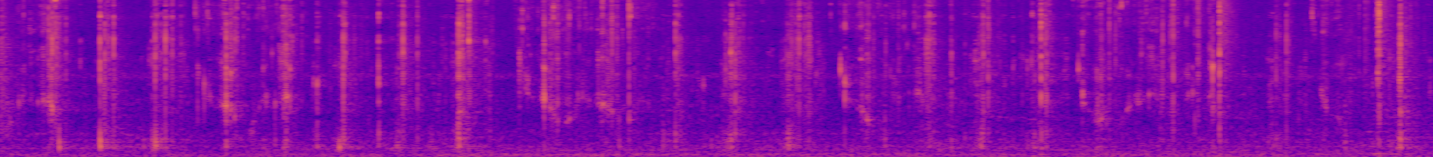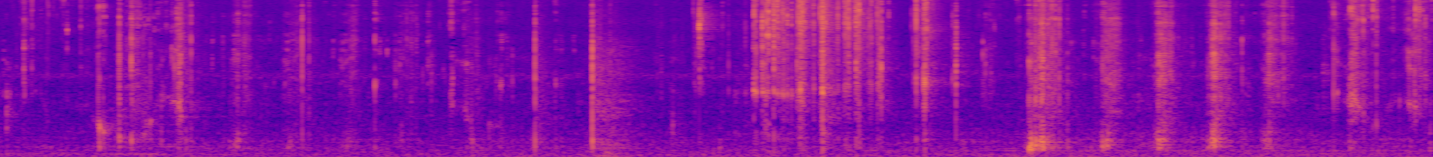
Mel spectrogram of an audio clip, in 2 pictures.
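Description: Close-miked crunching and chewing of a deep-fried scorpion: a steady run of crisp crackling bites and chews, with a denser burst of crunching about three-quarters of the way through.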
